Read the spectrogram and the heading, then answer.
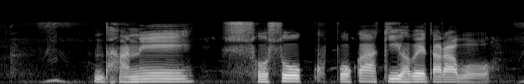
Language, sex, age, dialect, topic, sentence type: Bengali, male, 25-30, Western, agriculture, question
